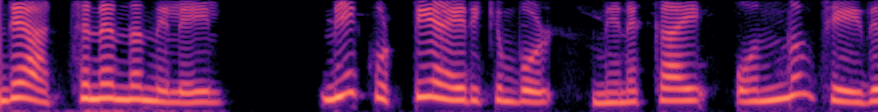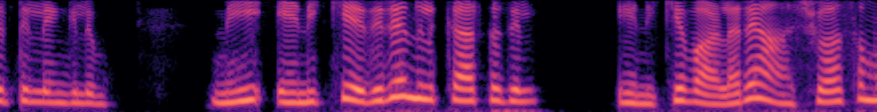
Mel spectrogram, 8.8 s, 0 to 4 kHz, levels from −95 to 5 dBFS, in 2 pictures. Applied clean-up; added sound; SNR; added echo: neural mask model Resemble Enhance denoiser.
